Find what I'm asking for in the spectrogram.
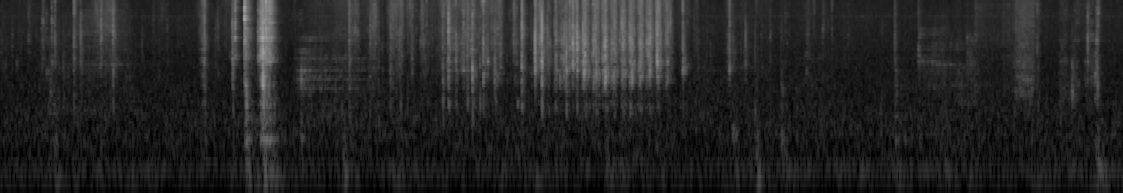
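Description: Scissors cutting material for a book cover, close and fairly quiet. One sharp snip stands out, followed by a longer rustling, crinkling cut, with faint handling noises around it and no talking.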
